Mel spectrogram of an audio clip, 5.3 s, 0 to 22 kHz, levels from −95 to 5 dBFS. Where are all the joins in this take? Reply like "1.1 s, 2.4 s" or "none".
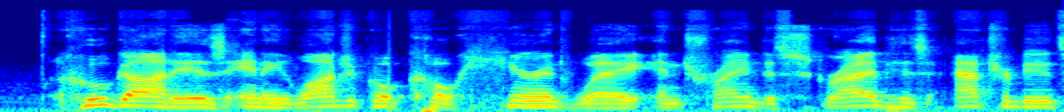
none

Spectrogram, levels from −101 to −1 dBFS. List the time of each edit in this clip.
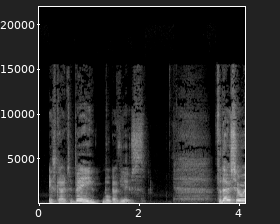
1.4 s

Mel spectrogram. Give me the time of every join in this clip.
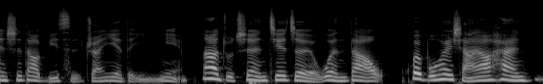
2.0 s, 3.9 s

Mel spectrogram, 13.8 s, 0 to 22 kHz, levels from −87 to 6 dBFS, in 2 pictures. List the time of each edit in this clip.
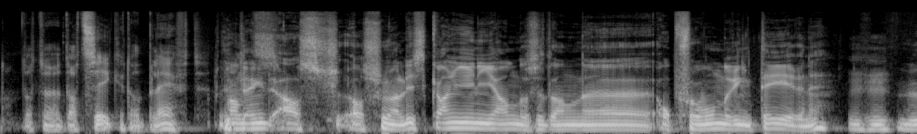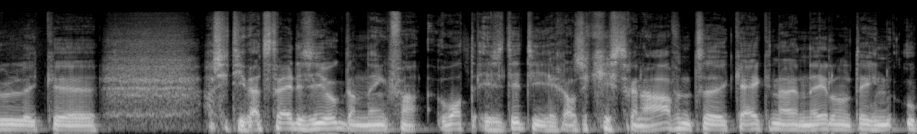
1.6 s

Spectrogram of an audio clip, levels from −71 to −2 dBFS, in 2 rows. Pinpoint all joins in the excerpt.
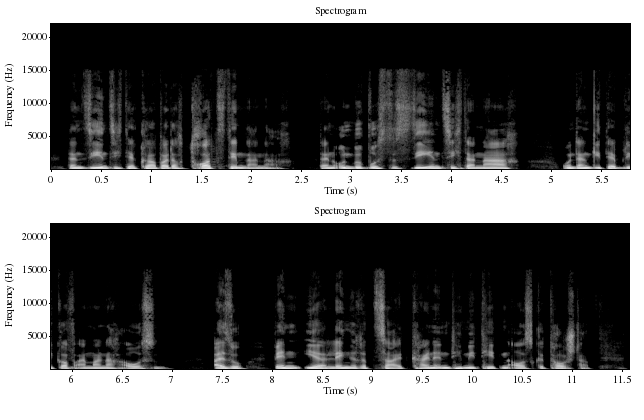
none

